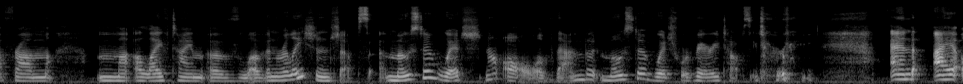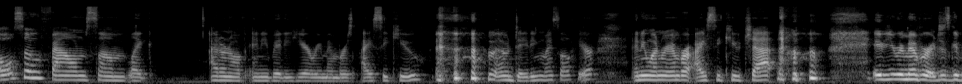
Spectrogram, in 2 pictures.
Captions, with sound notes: from my a lifetime of love and relationships, most of which, not all of them, but most of which were very topsy-turvy. (laughing) And I also found some, like, I don't know if anybody here remembers ICQ, (laughing) I'm dating myself here, anyone remember ICQ Chat? (laughing) If you remember it,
